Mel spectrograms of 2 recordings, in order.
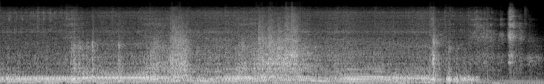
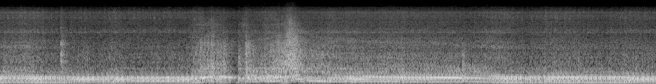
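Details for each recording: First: Suzuki GS550 cafe racer, carburetors on new pod filters partly covered with gaffer tape to cut airflow, runs without choke for the first time, revving up and down smoothly with no stumbling or popping; proves pods let in too much air. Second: Suzuki GS550 cafe racer with individual pod air filters, carbs unsynchronized, running 2 minutes: steady four-cylinder idle on choke with throttle blips, dies without choke; running lean from pods, rejetting needed.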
